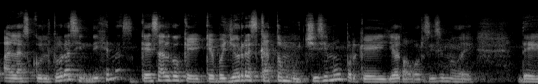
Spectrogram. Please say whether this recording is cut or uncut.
cut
